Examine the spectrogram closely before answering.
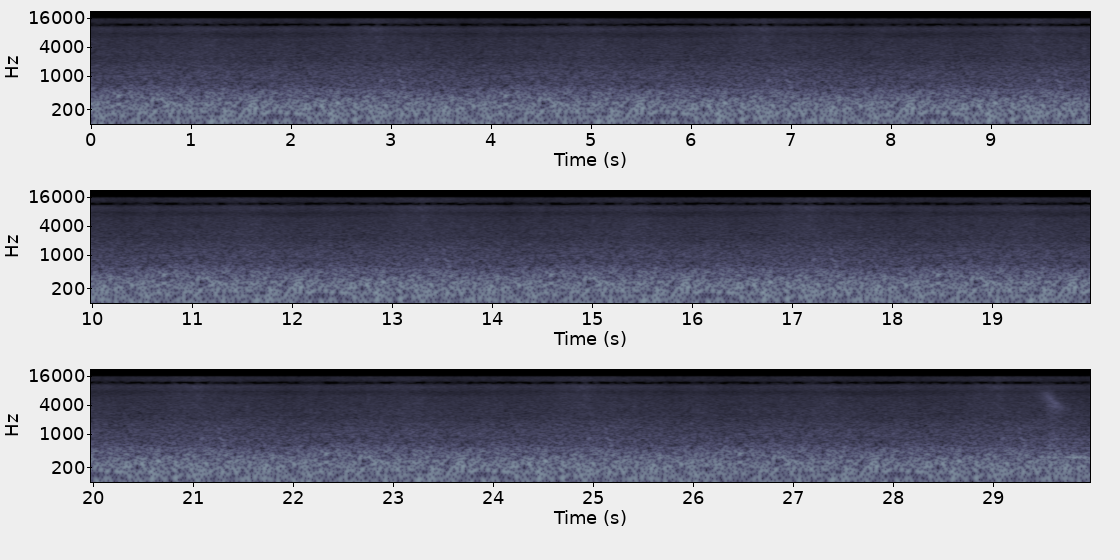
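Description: A river rushes loudly over rocks in a steady roar.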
